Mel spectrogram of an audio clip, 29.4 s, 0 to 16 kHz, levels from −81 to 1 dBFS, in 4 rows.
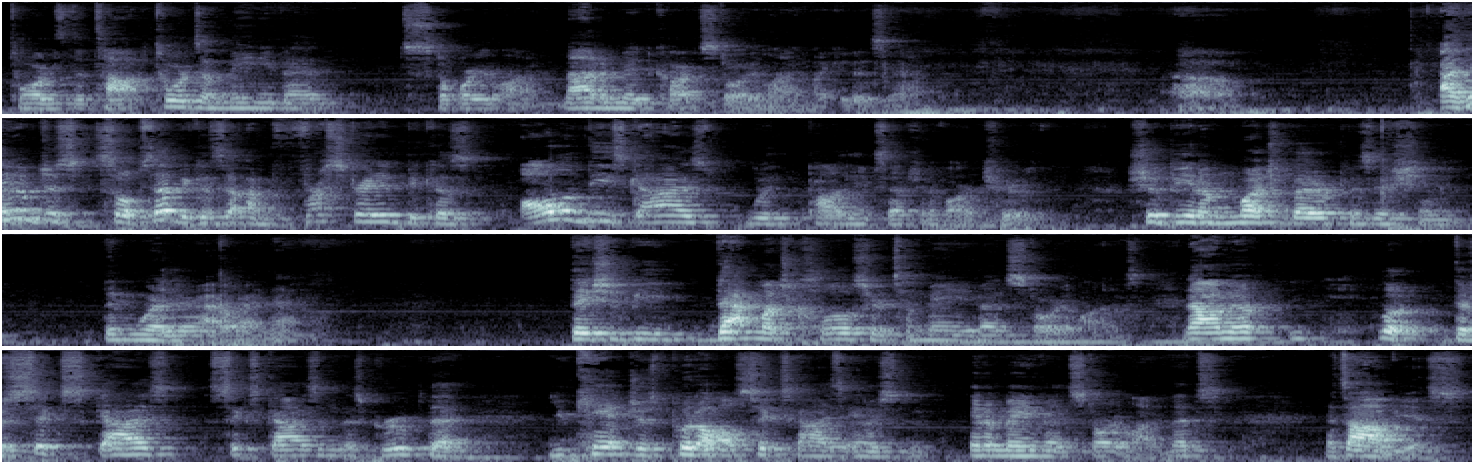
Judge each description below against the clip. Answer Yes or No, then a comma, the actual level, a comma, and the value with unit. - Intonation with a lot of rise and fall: Yes, wide, 6.4 semitones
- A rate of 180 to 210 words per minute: Yes, average, 185 wpm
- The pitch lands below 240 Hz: Yes, low, 135 Hz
